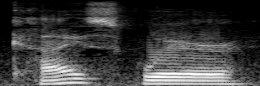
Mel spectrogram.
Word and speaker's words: chi-square: want to discuss the kai Square test of Independence note that I it looks like chai square but it's pronounced Kai Square it's from a Greek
